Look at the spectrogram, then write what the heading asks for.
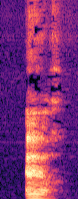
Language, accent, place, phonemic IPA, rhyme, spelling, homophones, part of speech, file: French, France, Paris, /œʁ/, -œʁ, Eure, heure / heur / heurs / heures / heurt / heurts, proper noun, LL-Q150 (fra)-Eure.wav
- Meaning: 1. Eure (a department of Normandy, France) 2. Eure (a left tributary of the Seine, in northwestern France, flowing through the departments of Orne, Eure-et-Loir and Eure)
